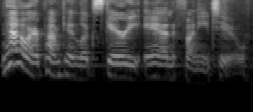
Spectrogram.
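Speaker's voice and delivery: bright storybook read; reading to children. Acted. Librarian reading the story aloud to kids, bright. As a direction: read each line to the kids.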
